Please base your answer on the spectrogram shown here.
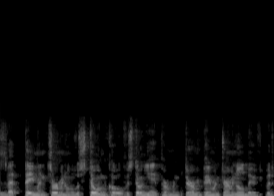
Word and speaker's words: StoneCo: Moving on to StoneCo, Stonier, as it's pronounced in Brazil.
